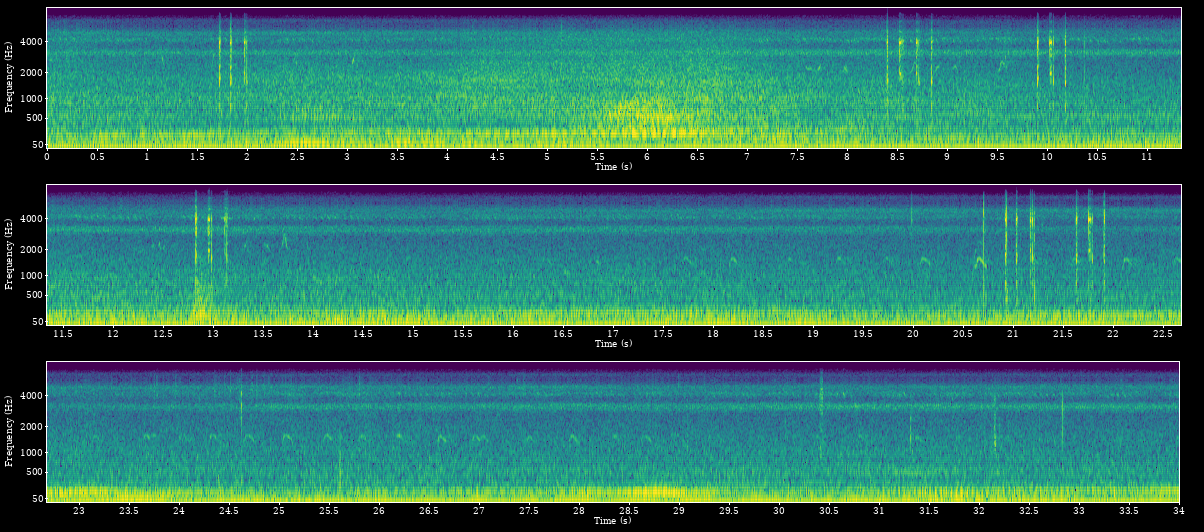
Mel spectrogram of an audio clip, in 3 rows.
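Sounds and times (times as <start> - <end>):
low outdoor rumble: 0.0 - 34.0
small bird chirping: 7.5 - 11.0, 11.6 - 13.9.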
